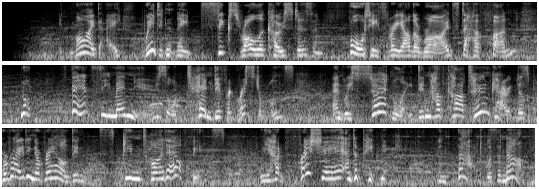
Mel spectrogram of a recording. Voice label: Commercial AU; accents characters age voice samples; MOVIEWORLD

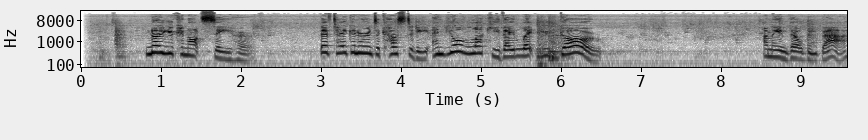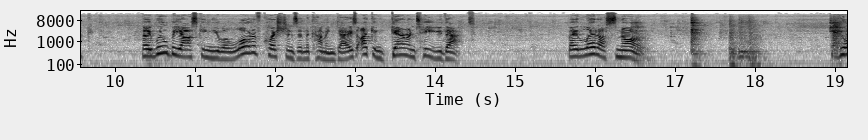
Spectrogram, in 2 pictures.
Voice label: Mother AU Adult F, australian voice over; The Dragoning; Sharon; accents characters age voice samples

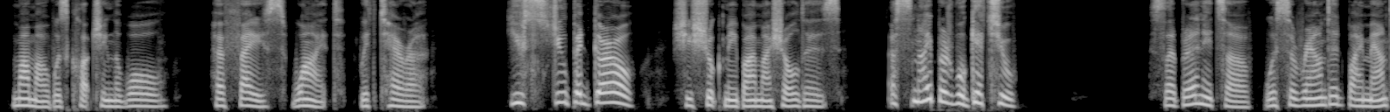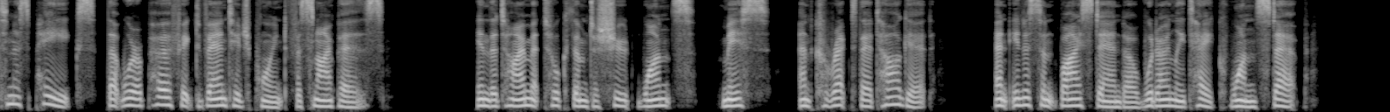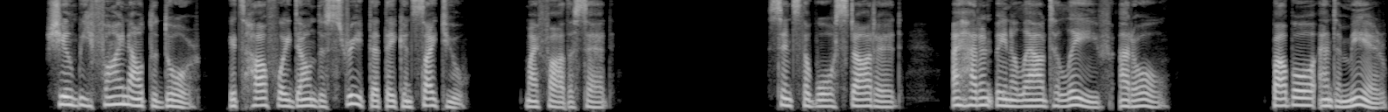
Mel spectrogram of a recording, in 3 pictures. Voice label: Audiobook Fiction War Australian European Bosnian

